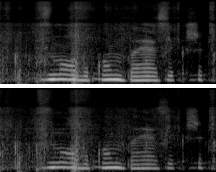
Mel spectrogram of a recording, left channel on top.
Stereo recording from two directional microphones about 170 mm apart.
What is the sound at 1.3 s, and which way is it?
Speech, 50° left (ahead or behind).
